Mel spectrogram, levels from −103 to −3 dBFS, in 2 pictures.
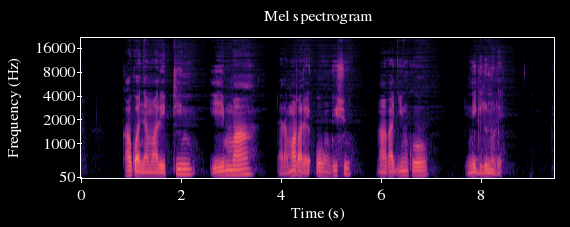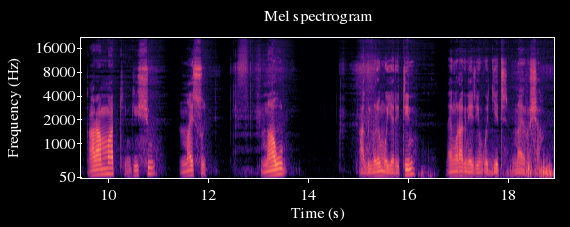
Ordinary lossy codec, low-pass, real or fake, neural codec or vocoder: none; none; real; none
